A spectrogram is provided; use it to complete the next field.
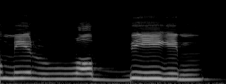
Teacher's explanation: قاعدہ آپ نے یاد رکھنا ہے کہ نون ساکن اور نون تنوین کے بعد اگر لام یا را آ جائے تو نون ساکن اور نون تنوین کو لام اور را کے ساتھ ملائیں گے، یعنی غنہ نہیں ہوگا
